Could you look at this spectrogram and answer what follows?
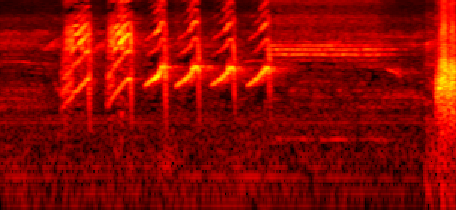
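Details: Female silver-eared laughingthrush singing in wild style to rouse males: six rapid rising whistled sweeps in an even run, a faint trailing tone, then a sudden loud burst at the end.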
